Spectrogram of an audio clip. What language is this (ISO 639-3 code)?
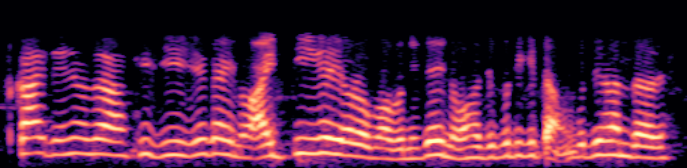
mni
